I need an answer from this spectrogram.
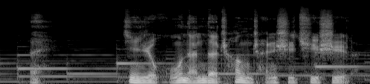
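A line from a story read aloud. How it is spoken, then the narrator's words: Sighing. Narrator (Chinese): 学僧叹了口气说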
